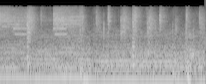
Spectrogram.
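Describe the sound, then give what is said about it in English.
Car engine running before a run up a slope in second gear, a loud, steady low mechanical drone with a few short clattering bursts on top and no voices. “But first, he needs to get the revs up.”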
